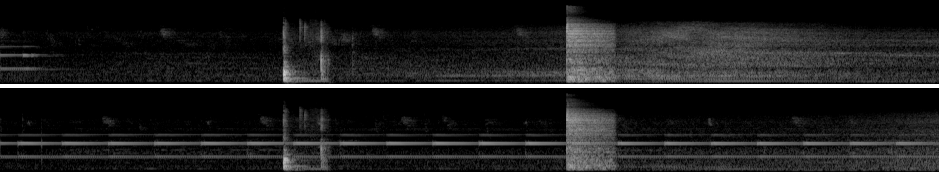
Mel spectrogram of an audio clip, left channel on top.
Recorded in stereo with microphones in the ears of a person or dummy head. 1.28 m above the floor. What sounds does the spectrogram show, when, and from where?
2.8 s dripping: 20° left (ahead or behind), 0.5 m
5.7 s a pop: centre (ahead or behind), 0.7 m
